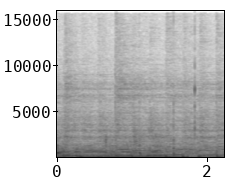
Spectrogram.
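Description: Indie pop-rock band music with guitar, playing steadily.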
